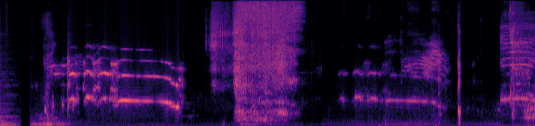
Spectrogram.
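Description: Roosters crow and chickens cluck on a farm, several long crowing calls rising over a noisy outdoor background, with a loud burst of broadband noise between them and another crow following.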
